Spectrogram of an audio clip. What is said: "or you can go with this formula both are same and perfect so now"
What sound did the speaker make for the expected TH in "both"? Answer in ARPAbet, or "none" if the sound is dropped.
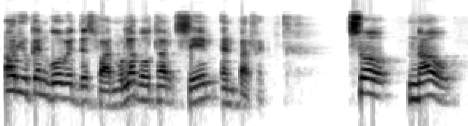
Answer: T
